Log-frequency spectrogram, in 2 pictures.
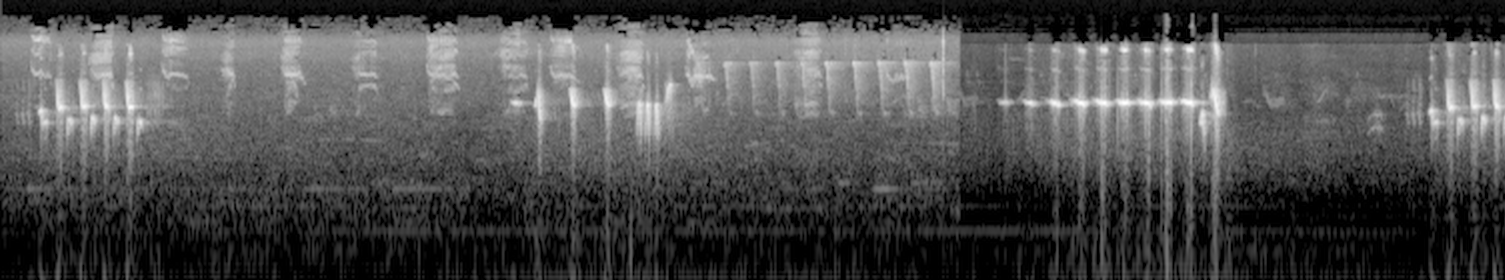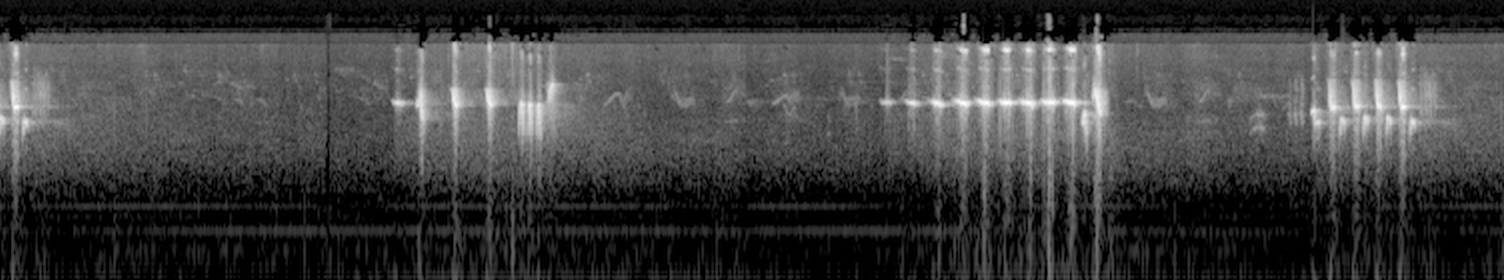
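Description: Small birds chirping in bursts of rapid repeated notes, each burst lasting a second or two, with silent gaps of a few seconds between them.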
